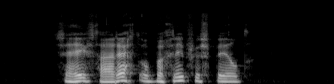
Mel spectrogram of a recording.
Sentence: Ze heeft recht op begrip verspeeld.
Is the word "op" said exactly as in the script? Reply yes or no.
yes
